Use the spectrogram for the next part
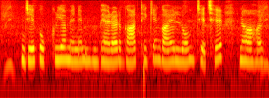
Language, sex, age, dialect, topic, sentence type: Bengali, female, 18-24, Northern/Varendri, agriculture, statement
